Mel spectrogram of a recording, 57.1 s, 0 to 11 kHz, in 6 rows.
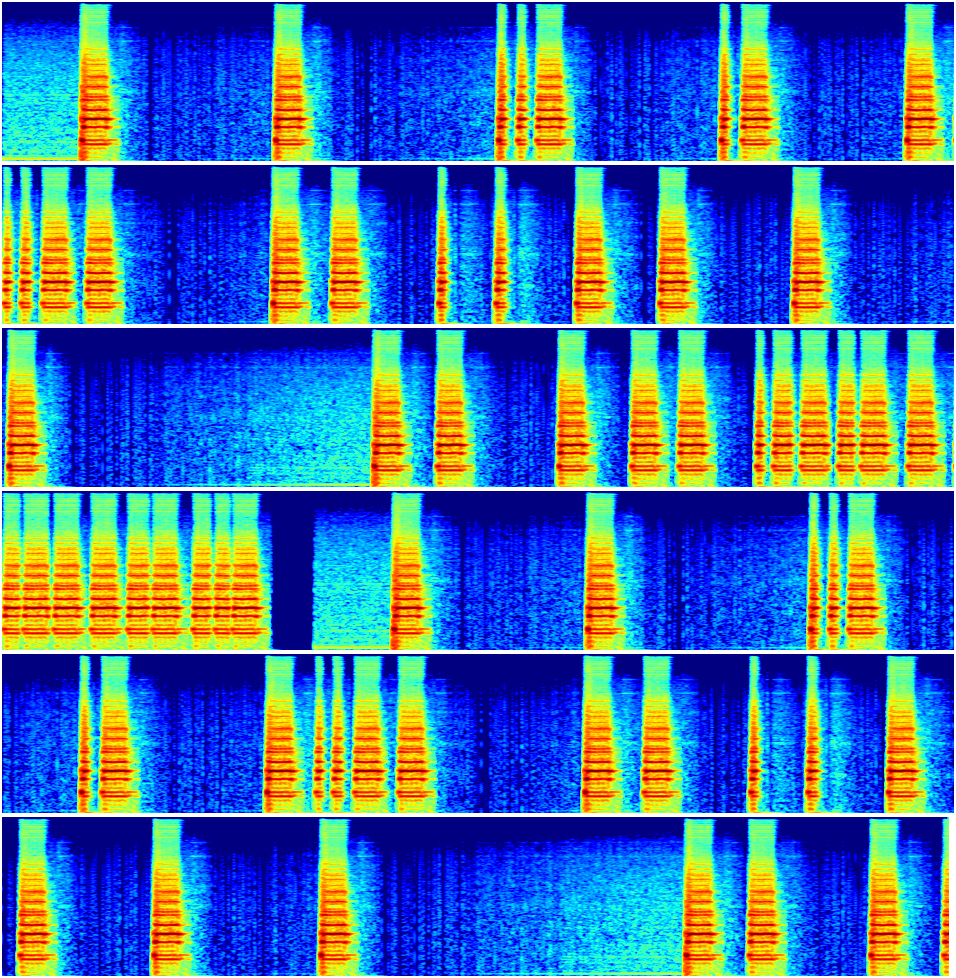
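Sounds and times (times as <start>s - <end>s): car horn honking: 0.8s - 1.2s, 2.7s - 3.1s, 5.0s - 5.7s, 7.2s - 7.8s, 9.0s - 10.7s, 12.2s - 13.2s, 13.9s - 14.6s, 15.3s - 16.5s, 17.4s - 17.8s, 19.1s - 19.5s, 22.8s - 23.8s, 24.6s - 31.2s, 32.4s - 32.9s, 34.4s - 34.8s, 36.6s - 37.4s, 38.9s - 39.4s, 40.7s - 42.4s, 43.9s - 44.9s, 45.6s - 46.3s, 47.0s - 48.2s, 49.1s - 49.5s, 50.8s - 51.2s, 54.4s - 55.4s, 56.3s - 56.7s.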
